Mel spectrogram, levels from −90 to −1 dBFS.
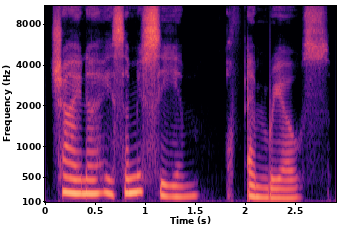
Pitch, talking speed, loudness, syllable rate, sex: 200 Hz, 125 wpm, -22 LUFS, 3.6 syllables/s, female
